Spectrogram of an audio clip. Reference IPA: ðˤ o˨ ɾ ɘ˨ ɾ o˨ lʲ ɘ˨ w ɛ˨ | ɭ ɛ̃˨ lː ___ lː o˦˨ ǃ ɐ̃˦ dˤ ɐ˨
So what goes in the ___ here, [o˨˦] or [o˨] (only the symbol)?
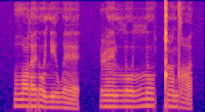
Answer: o˨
